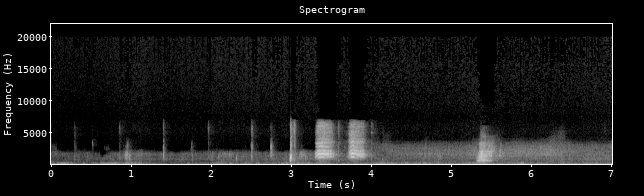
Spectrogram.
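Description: A crow caws outdoors, giving a pair of harsh, raspy calls and then a third a moment later, over a steady low rumble of background noise with a few faint clicks.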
